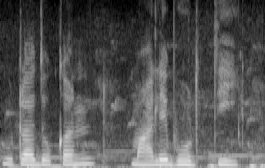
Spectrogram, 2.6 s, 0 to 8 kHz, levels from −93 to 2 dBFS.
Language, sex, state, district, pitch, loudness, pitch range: Bengali, female, West Bengal, Alipurduar, 205 Hz, -17 LUFS, 140-220 Hz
